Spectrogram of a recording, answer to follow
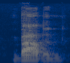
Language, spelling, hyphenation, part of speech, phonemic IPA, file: Dutch, baden, ba‧den, verb / noun, /ˈbaːdə(n)/, Nl-baden.ogg
- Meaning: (verb) 1. to bathe 2. to shower 3. inflection of bidden: plural past indicative 4. inflection of bidden: plural past subjunctive; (noun) plural of bad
